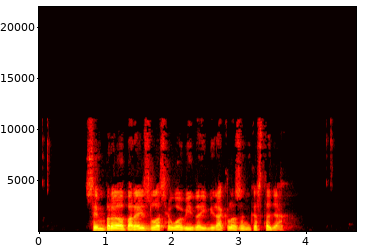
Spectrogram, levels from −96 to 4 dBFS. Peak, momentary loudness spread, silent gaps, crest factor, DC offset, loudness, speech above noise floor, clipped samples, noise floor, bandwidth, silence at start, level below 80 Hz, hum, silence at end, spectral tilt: -6 dBFS; 11 LU; none; 18 dB; under 0.1%; -24 LUFS; over 67 dB; under 0.1%; under -90 dBFS; 11.5 kHz; 0.75 s; -58 dBFS; none; 1.1 s; -7 dB/octave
